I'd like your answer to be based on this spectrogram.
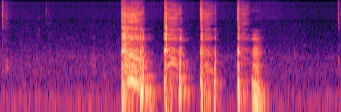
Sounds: Cough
